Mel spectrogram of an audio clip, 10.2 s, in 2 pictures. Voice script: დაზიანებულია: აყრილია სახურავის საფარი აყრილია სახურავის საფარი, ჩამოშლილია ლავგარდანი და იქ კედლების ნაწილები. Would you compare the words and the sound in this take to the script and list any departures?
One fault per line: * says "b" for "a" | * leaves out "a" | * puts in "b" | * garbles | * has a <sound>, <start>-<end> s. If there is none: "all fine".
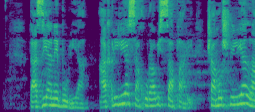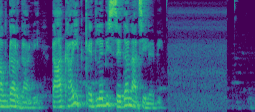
* leaves out "აყრილია სახურავის საფარი"
* puts in "აქა"
* puts in "ზედა"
